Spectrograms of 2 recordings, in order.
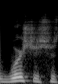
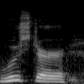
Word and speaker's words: Worcestershire: like because i i i was raised pronouncing it worcestershire sauce like kind of like wooster wooster in in massachusetts you know like but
